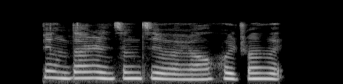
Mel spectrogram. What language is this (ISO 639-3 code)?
zho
